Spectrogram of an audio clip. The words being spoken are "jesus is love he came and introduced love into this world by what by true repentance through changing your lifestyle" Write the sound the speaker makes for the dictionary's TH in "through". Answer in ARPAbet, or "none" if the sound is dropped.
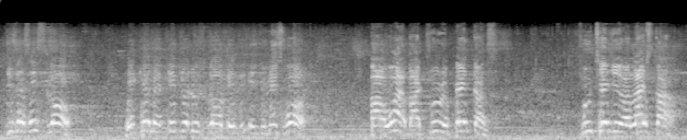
T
